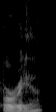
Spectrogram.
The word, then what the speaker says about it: Barilla: You said it right, Barilla. Yeah, oh, is it? I don't know if that's pronounced translated over.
